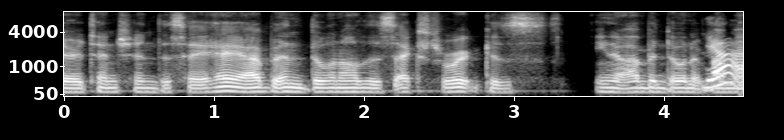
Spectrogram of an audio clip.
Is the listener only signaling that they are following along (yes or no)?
no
